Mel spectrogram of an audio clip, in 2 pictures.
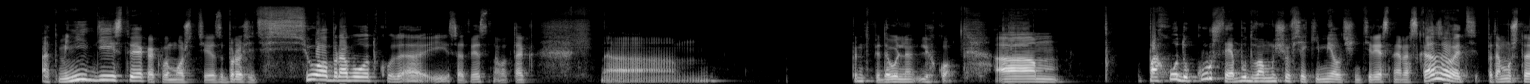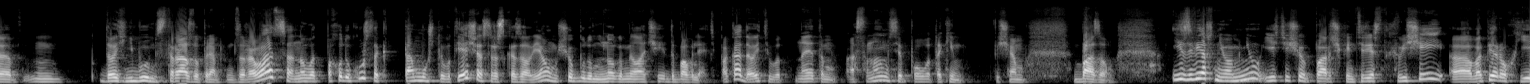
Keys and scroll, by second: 3.8 super+r.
